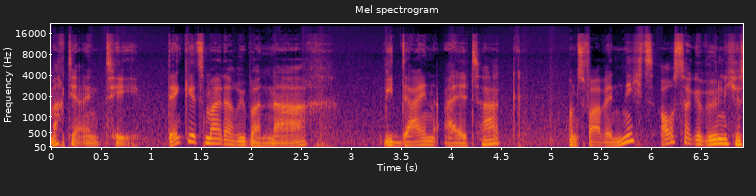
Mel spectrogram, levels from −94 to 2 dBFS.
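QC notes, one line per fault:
Throughout: gain pumping. The room background sits about 31 dB below the speech, and the gain swings about 15 dB, squashing dynamics. Likely a fast limiter fighting far-too-high input gain. The waveform looks flattened.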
